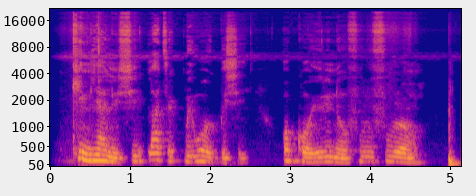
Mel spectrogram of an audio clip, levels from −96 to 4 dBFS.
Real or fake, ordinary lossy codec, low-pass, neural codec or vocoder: fake; none; none; vocoder, 48 kHz, 128 mel bands, Vocos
